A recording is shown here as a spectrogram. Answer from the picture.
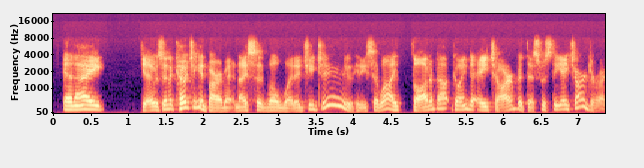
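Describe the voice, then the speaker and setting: A man's fairly high-pitched voice at a very fast pace. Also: lively intonation. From Texas. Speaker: author and LGBTQ career coach. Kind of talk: interview conversation.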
